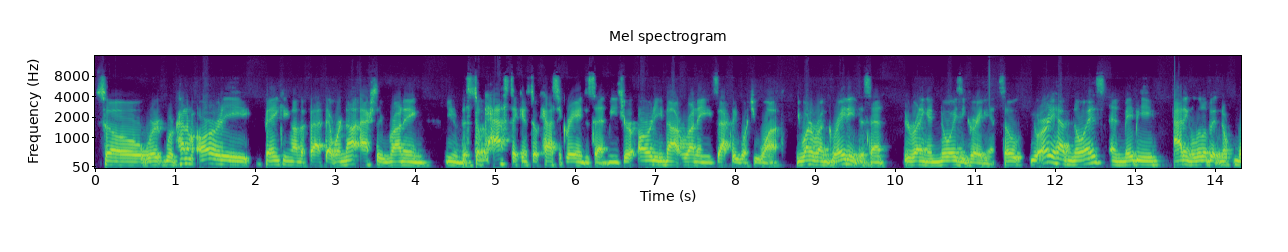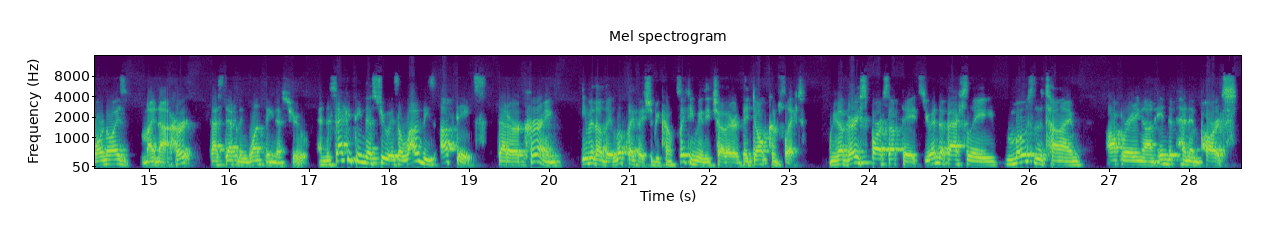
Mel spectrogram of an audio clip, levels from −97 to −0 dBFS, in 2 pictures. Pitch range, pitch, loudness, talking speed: 115-140 Hz, 125 Hz, -15 LUFS, 240 wpm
